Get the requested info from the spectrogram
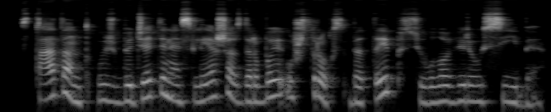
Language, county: Lithuanian, Šiauliai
